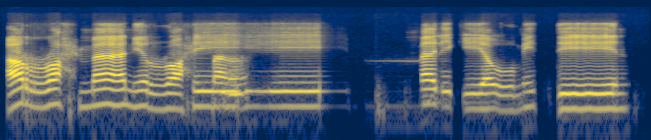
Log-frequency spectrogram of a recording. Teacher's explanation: Dia baca idghamkan mim, idghamkan kedua huruf yang sama. Idgham mutamathilain bagi Susi ni idgham mutamathilain kabir.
